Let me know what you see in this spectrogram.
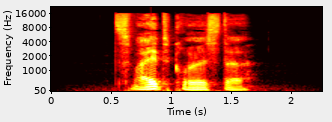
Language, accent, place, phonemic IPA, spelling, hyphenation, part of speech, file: German, Germany, Berlin, /ˈt͡svaɪ̯tˌɡʁøːstə/, zweitgrößte, zweit‧größ‧te, adjective, De-zweitgrößte.ogg
- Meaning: second largest, biggest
